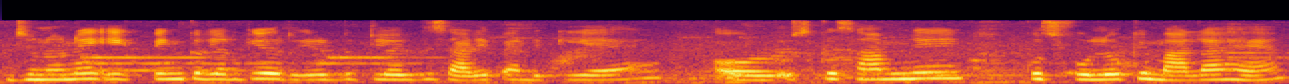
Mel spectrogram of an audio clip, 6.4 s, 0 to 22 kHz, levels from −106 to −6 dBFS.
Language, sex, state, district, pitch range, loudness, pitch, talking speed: Hindi, female, Rajasthan, Bikaner, 225-260 Hz, -16 LUFS, 240 Hz, 195 wpm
